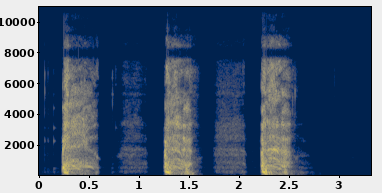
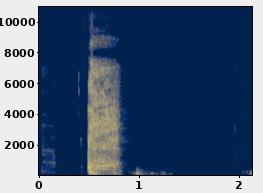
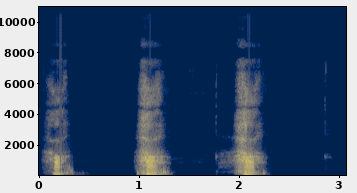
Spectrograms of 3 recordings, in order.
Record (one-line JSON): {"three_cough_length": "3.3 s", "three_cough_amplitude": 32768, "three_cough_signal_mean_std_ratio": 0.39, "cough_length": "2.1 s", "cough_amplitude": 32768, "cough_signal_mean_std_ratio": 0.3, "exhalation_length": "3.1 s", "exhalation_amplitude": 32768, "exhalation_signal_mean_std_ratio": 0.31, "survey_phase": "beta (2021-08-13 to 2022-03-07)", "age": "45-64", "gender": "Male", "wearing_mask": "No", "symptom_none": true, "smoker_status": "Never smoked", "respiratory_condition_asthma": false, "respiratory_condition_other": false, "recruitment_source": "REACT", "submission_delay": "3 days", "covid_test_result": "Negative", "covid_test_method": "RT-qPCR", "influenza_a_test_result": "Negative", "influenza_b_test_result": "Negative"}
